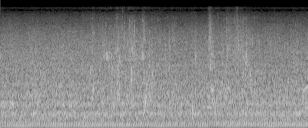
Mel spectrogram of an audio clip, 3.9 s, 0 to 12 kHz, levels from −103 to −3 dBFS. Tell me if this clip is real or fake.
real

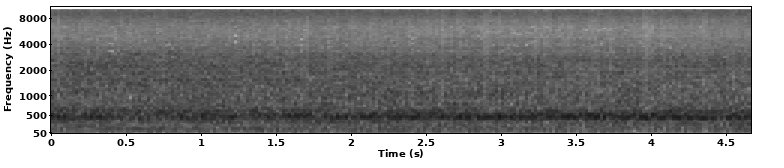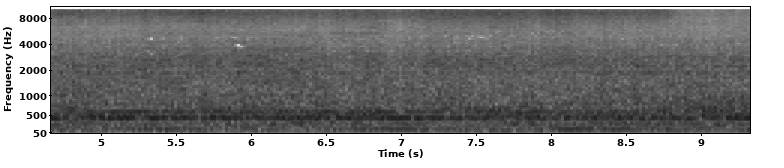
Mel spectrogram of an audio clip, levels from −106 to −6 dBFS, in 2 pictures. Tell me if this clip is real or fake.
real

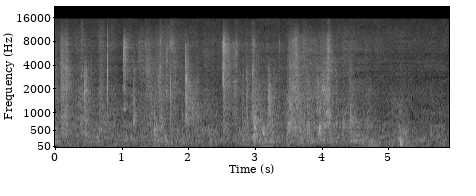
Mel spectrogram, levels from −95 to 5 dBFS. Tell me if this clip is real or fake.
fake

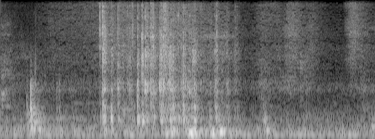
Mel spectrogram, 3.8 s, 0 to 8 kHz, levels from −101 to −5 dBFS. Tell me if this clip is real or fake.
real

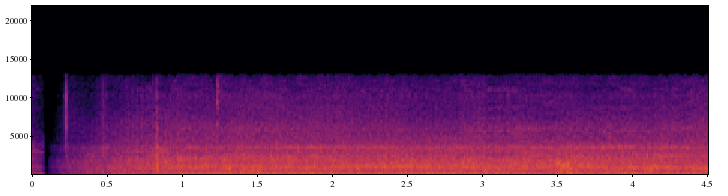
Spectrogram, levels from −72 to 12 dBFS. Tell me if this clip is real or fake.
fake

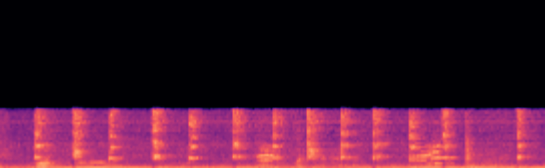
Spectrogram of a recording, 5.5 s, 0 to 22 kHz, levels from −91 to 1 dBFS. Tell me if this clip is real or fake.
fake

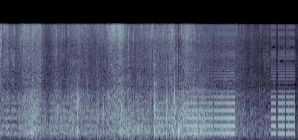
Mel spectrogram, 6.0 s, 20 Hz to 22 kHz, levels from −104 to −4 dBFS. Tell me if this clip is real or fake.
real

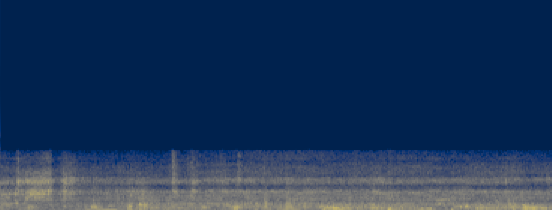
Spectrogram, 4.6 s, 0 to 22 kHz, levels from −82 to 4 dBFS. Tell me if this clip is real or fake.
fake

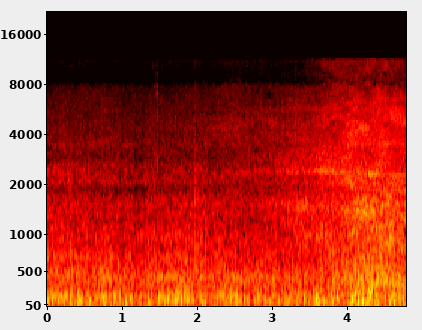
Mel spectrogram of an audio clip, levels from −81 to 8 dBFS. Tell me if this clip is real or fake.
real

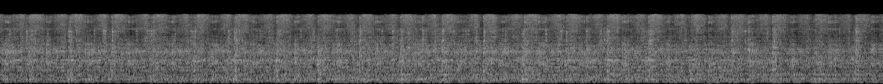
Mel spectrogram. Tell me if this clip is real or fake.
real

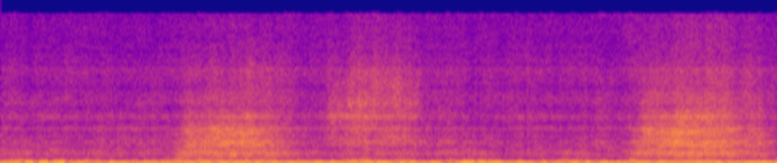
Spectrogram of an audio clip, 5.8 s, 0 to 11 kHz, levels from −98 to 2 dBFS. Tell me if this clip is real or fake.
fake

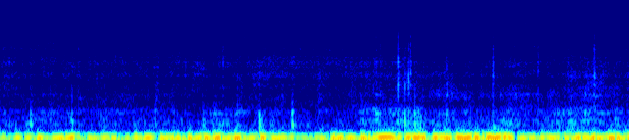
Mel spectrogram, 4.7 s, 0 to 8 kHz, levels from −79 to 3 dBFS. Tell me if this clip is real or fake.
fake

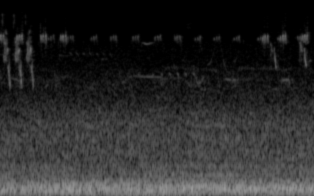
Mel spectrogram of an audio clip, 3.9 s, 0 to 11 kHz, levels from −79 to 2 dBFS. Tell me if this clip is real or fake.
real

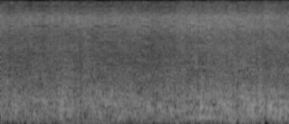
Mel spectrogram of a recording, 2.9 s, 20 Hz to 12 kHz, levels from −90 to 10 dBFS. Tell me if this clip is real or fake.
fake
